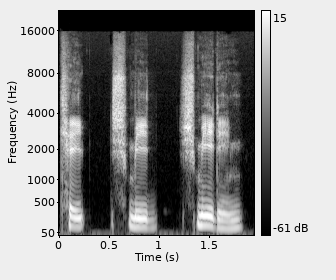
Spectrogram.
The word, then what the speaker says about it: Schmieding: One is there was a woman who worked for Office of General Services, Media Services in New York, Kate Schmieding, rhymes with meeting.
